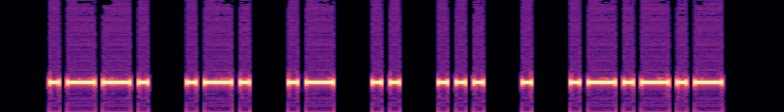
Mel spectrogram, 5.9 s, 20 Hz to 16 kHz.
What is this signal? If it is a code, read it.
Morse code, heard as a keyed tone, about 18 wpm, spaced as for 15 wpm, 1000 Hz. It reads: PRAISE.
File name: qotdfiles / 15wpm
